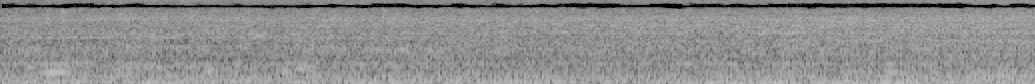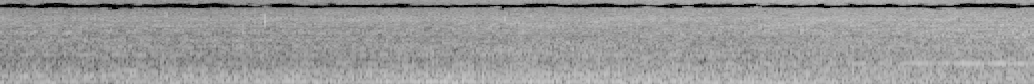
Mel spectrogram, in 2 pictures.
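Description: NJ Transit Arrow III electric multiple-unit cars rolling past as the train pulls out: a steady rumble of wheels on rail that grows louder about five seconds in.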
